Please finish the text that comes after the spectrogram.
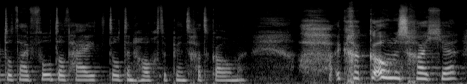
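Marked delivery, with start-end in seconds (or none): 3.0-4.6 higher, lightly groaned words; a touch of a groan, pitched up; moaning. A narrator's reading. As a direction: let a mild moan carry the words. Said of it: "zegt hij kreunend".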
